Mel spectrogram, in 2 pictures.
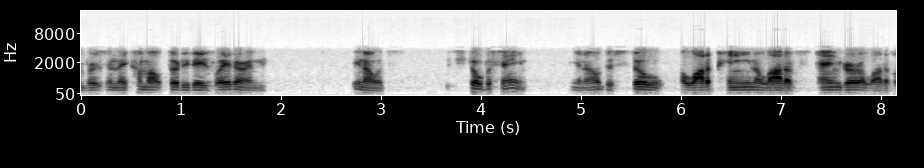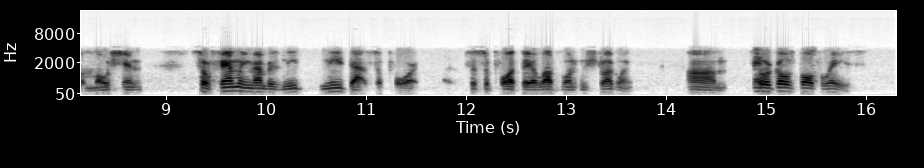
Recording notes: Quick 15 minute phone call. Calls in while driving into NYC (the audio is a little choppy).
